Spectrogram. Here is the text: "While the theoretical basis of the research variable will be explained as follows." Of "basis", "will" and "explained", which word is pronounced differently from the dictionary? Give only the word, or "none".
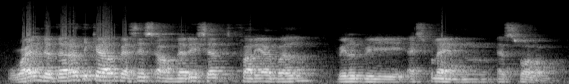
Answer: explained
